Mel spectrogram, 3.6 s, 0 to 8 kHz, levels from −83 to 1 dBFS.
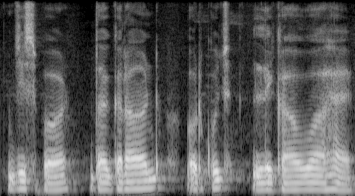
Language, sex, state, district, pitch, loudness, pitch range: Hindi, male, Uttar Pradesh, Lalitpur, 105 Hz, -15 LUFS, 105-115 Hz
